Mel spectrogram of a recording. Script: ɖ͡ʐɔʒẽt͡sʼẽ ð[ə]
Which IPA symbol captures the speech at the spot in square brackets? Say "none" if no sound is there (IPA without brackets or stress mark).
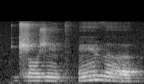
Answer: ə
